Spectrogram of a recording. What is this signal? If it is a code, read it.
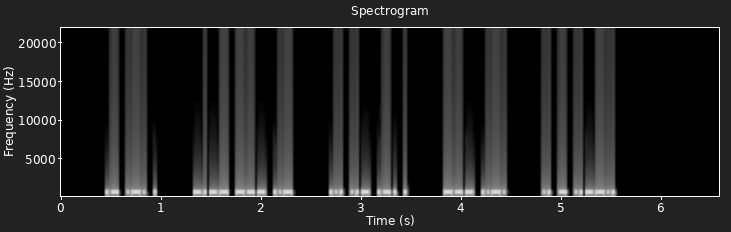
Morse code, heard as a keyed tone, about 42 wpm, 700 Hz. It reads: ARE YOU SURE OF IT?
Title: 2x Word-Spacing - Sentences from Top 300 Words - 45wpm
